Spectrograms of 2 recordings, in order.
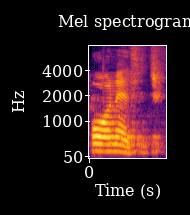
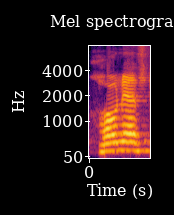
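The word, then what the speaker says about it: honest: तो आपको पढ़ना है ऑनेस्ट। क्या पढ़ना है इसमें? ऑनेस्ट। ठीक है? बी ऑनेस्ट। अगर एच पढ़ोगे तो क्या हो जाएगा? ये होनेस्ट हो जाएगा।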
